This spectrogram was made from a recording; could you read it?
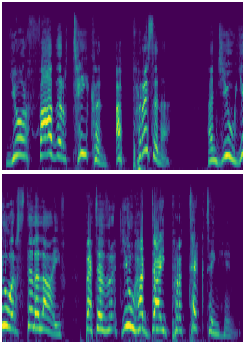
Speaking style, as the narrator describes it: she shouted at them furiously

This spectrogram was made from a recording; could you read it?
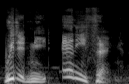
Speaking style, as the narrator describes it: Jess snapped

